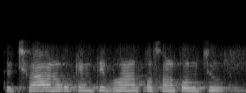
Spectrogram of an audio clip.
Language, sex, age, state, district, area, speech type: Odia, female, 45-60, Odisha, Sambalpur, rural, conversation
